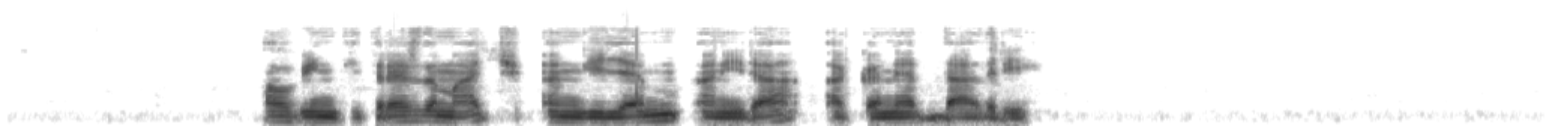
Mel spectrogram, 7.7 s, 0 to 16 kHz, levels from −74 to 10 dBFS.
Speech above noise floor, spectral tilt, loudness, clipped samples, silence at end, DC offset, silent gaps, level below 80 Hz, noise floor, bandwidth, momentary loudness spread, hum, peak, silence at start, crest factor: 56 dB; -7 dB/octave; -14 LUFS; under 0.1%; 2.6 s; under 0.1%; none; -52 dBFS; -69 dBFS; 7.8 kHz; 8 LU; none; 0 dBFS; 1.3 s; 16 dB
